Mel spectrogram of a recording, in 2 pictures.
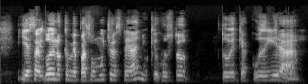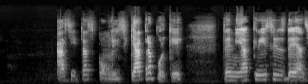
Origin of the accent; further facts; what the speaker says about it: Tres Ríos, Cartago, Costa Rica; Yo soy de Costa Rica, oriunda, ¿verdad? Nativa de Costa Rica. Oriunda de la provincia de Cartago, el distrito de Tres Ríos directamente. A los de Tres Ríos nos molestan porque siempre decimos que somos una provincia.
